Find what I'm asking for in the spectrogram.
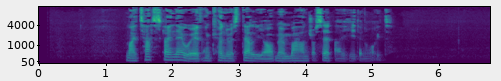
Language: Welsh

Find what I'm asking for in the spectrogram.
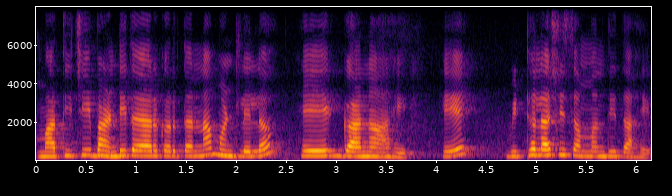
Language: Marathi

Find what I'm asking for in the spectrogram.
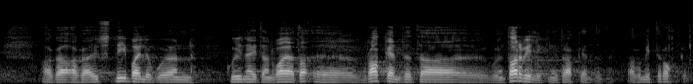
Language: Estonian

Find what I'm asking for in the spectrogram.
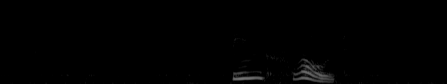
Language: Russian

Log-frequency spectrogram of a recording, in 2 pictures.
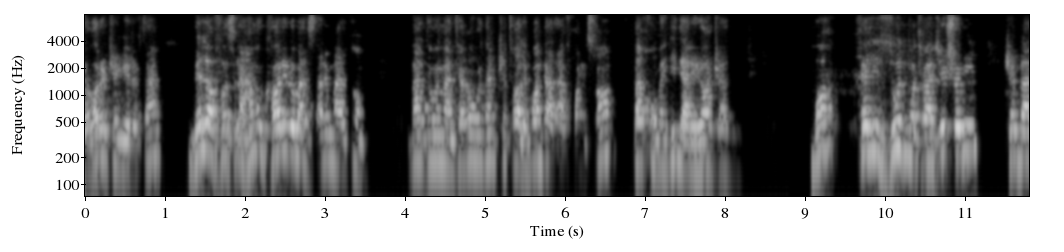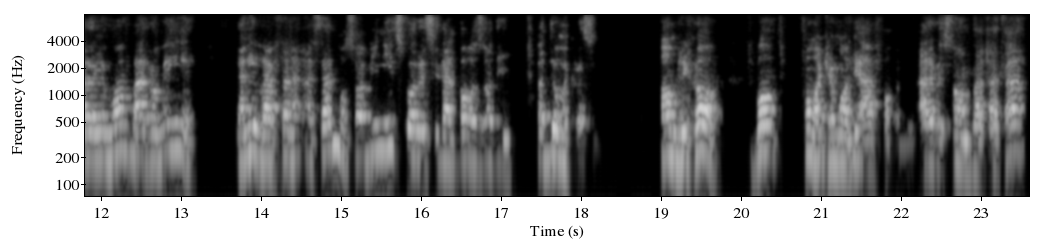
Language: Persian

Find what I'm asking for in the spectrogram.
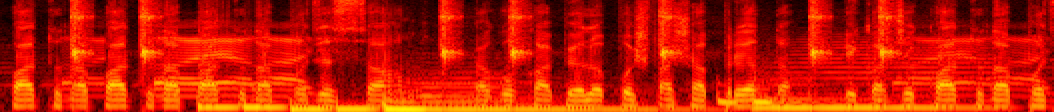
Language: Portuguese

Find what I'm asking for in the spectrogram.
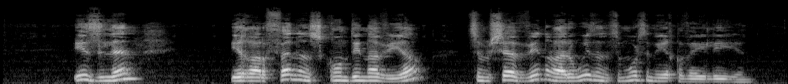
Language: Kabyle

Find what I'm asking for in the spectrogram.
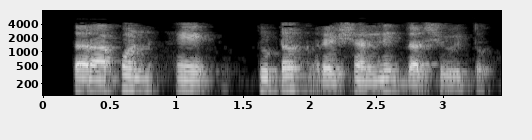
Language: Marathi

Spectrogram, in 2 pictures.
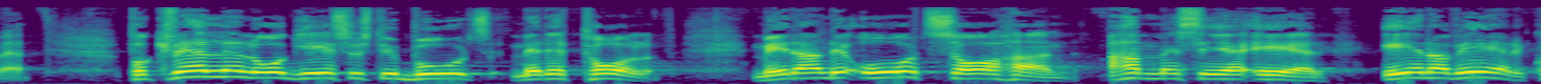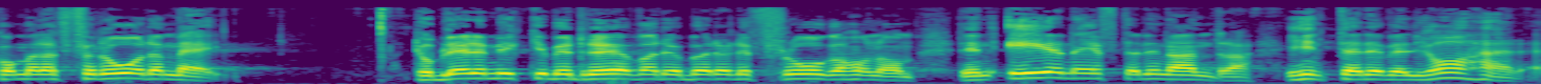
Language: Swedish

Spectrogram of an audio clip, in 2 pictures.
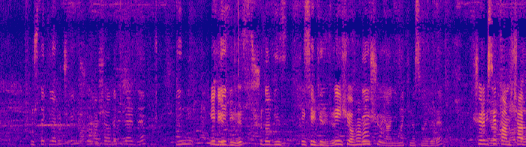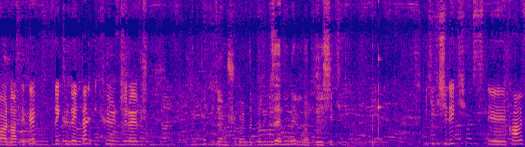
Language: Turkish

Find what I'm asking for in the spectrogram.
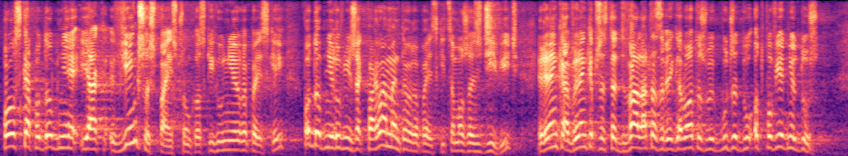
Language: Polish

